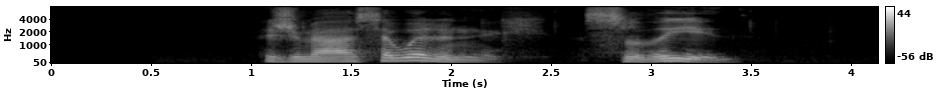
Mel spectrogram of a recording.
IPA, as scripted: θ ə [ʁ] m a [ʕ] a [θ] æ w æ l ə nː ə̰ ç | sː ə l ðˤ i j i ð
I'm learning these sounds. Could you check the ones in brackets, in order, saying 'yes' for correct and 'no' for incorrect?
no, yes, no

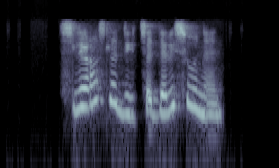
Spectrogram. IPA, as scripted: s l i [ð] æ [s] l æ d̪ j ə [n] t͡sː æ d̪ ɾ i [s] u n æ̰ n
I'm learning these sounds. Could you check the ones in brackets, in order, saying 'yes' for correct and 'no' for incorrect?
no, yes, no, yes

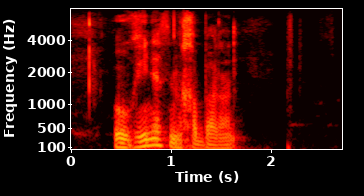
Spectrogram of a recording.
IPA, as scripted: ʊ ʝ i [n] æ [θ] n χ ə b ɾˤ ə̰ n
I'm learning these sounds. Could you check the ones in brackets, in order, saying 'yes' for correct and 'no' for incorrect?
yes, yes

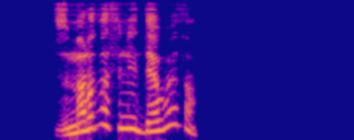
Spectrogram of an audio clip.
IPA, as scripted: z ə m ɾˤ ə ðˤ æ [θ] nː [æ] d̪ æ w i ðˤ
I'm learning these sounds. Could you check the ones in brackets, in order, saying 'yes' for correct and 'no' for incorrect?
yes, no

